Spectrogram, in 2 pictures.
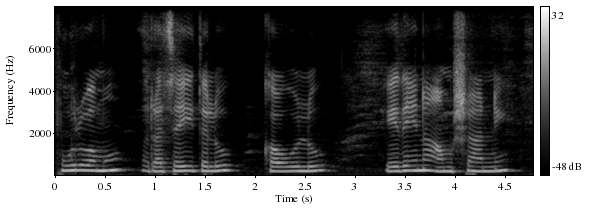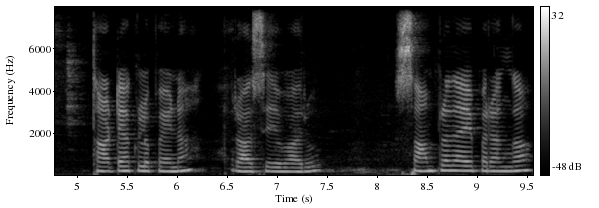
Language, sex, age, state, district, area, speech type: Telugu, female, 45-60, Andhra Pradesh, Kurnool, rural, spontaneous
